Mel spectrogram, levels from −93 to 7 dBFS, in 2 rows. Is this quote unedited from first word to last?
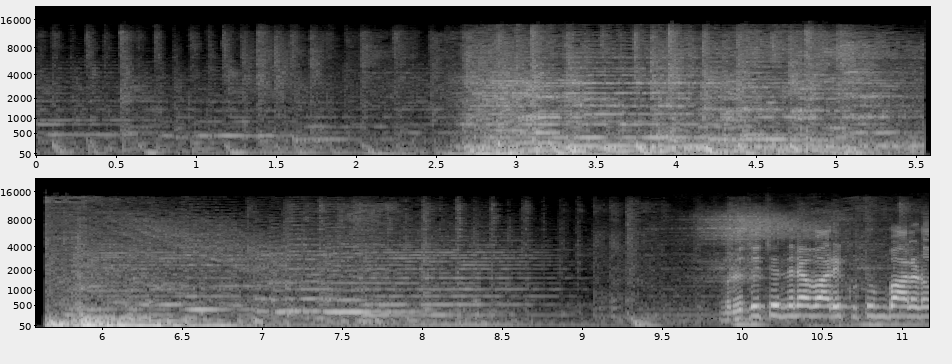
no; 1 cut; at 9.5 s

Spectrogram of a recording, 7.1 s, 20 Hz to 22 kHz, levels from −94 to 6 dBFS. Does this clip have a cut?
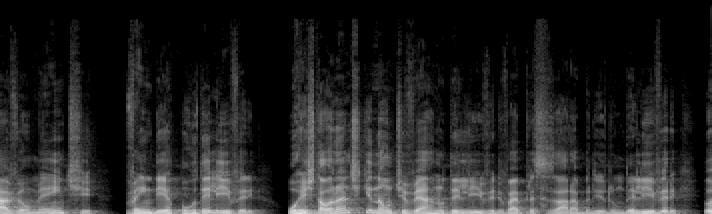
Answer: no; 0 cuts

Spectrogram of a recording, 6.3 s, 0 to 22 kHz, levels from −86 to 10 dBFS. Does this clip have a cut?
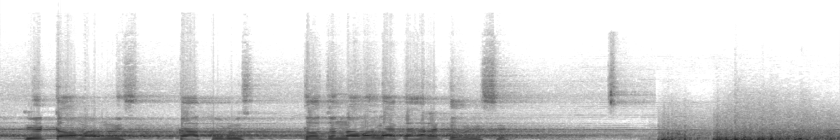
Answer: no; 0 cuts

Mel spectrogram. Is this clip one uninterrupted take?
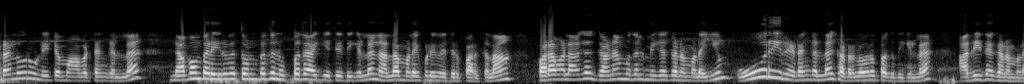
yes; 0 cuts

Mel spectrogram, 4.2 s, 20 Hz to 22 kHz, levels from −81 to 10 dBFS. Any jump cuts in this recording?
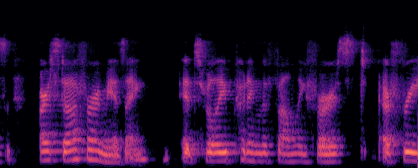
no; 0 cuts

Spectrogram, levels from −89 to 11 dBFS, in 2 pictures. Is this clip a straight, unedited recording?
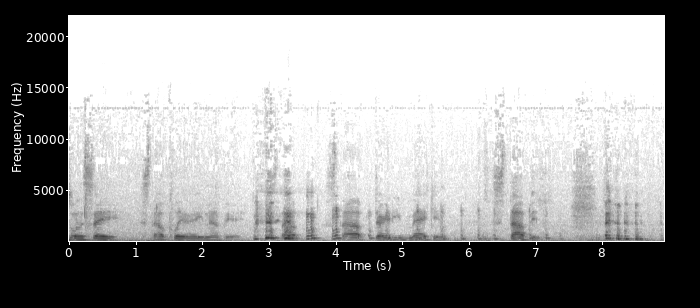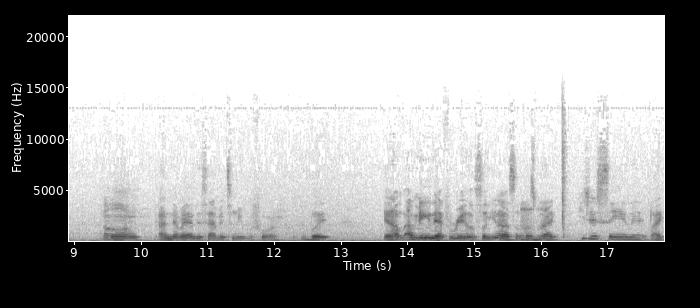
yes; 0 cuts

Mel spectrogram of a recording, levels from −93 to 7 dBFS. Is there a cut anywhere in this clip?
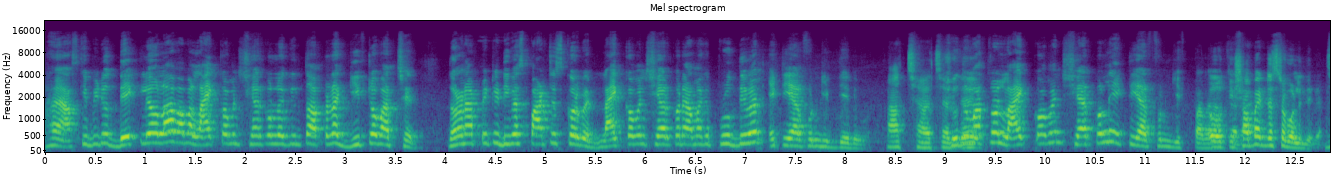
no; 0 cuts

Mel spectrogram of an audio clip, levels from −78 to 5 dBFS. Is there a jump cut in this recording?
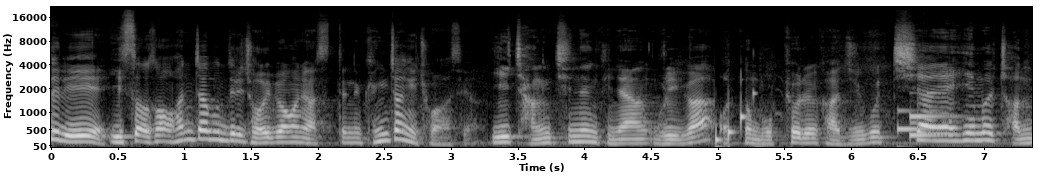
yes; 1 cut; at 3.3 s

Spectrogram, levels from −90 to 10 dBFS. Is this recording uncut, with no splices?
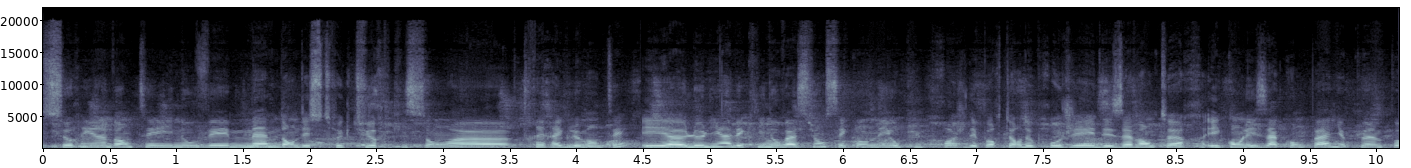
no; 2 cuts; at 2.6 s, 4.4 s

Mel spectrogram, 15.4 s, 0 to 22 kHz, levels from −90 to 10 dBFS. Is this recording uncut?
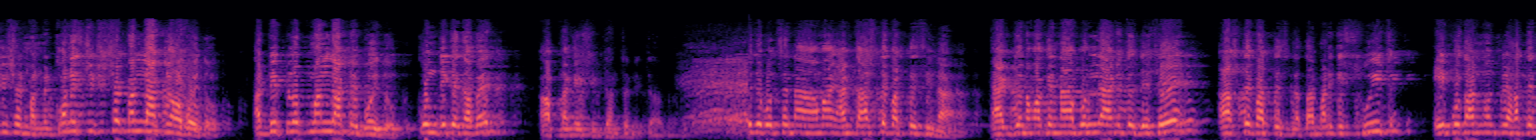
no; 1 cut; at 7.5 s

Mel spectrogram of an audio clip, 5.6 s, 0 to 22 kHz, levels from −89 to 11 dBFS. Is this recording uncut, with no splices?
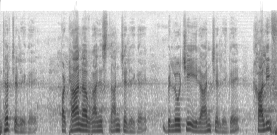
yes; 0 cuts

